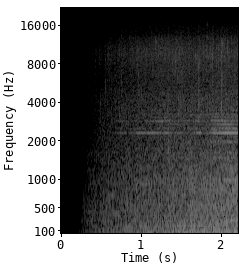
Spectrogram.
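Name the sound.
rain falling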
